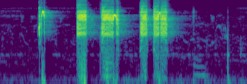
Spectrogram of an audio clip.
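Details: A black francolin in Sindh, Pakistan, gives a harsh, scratchy call: one brief clipped note followed by two drawn-out buzzy notes and a fast double, then a faint click and stillness.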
